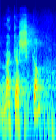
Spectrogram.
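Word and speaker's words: makashikan (摩訶止観): Nous n'avons pas manqué de rappeler combien ce traité, la somme de quiétude et de contemplation, le makashikan euh, en prononciation japonaise, Guan en chinois,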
